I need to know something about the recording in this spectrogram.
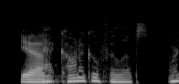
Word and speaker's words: ConocoPhillips: At ConocoPhillips, I think the syllables are there, but some of them are rushed and just really rushed, so we're not hearing them. Yeah, you're not hearing the second O.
